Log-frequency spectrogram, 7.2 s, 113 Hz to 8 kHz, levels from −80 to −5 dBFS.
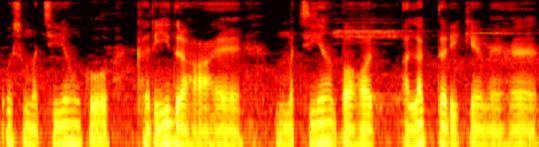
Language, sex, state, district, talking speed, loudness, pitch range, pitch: Hindi, male, Punjab, Pathankot, 100 wpm, -21 LUFS, 95-110 Hz, 95 Hz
